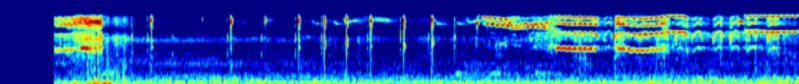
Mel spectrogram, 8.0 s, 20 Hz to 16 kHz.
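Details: A pair of common kestrels, possibly during courtship, dispute a prey item on 28 March, giving shrill, high calls: sharp clipped notes about twice a second, then drawn-out, wavering whining calls.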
